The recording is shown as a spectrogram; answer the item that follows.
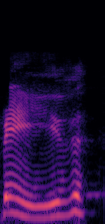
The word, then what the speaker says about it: bath: your throat okay uh the other one bath okay is a noun okay that's going to be a short a a a okay and then an unvoiced uh unvoiced th okay bath take a bath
